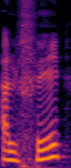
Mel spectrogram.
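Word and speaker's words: Alphée: tu viens d'écrire aux éditions alfé alfit s'écrit a l p h e e les lignes d'or pourquoi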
